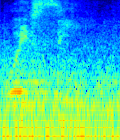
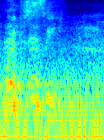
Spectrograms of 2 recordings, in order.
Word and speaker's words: Boise: Sorry, I pronounced it correctly. Boise. That's how they pronounce it. Boise.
